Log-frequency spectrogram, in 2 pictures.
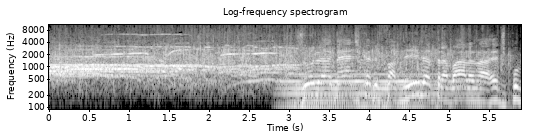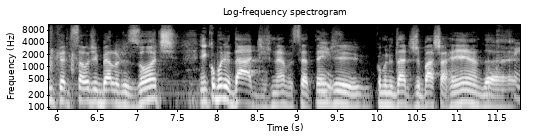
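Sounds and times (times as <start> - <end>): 
audience applause: 0.0 - 6.8
speech: 3.3 - 11.7.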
